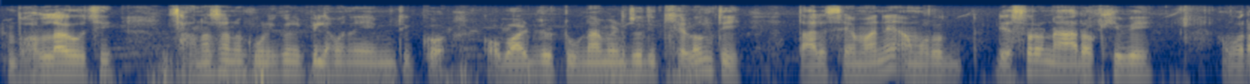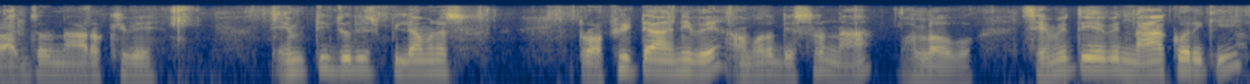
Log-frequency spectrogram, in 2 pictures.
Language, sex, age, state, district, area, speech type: Odia, male, 18-30, Odisha, Malkangiri, urban, spontaneous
